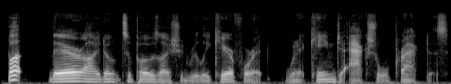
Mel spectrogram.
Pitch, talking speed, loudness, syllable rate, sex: 95 Hz, 225 wpm, -20 LUFS, 6.0 syllables/s, male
